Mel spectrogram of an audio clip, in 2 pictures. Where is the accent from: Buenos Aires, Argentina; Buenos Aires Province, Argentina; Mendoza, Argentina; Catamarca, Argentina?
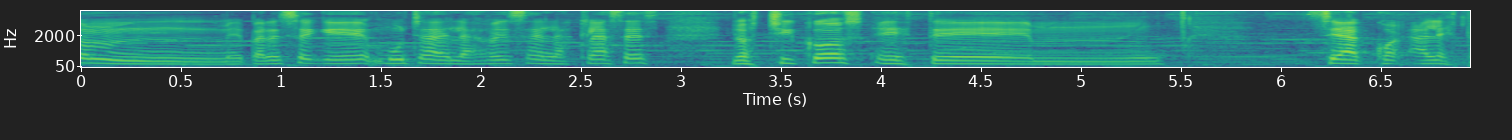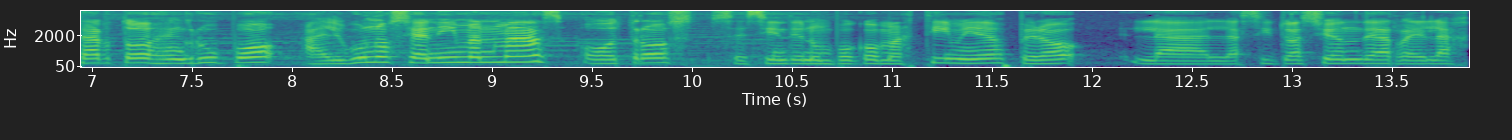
Catamarca, Argentina; Pero soy de Catamarca, o sea, son los opuestos.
